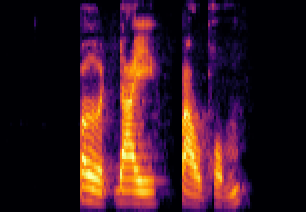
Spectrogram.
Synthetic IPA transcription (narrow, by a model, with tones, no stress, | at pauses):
pɤː˨˩t̪̚da˧j | pa˨˩wpʰo˩˦m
